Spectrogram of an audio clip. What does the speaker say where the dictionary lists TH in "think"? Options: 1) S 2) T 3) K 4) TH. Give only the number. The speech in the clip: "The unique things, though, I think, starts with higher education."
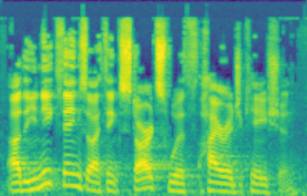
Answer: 4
